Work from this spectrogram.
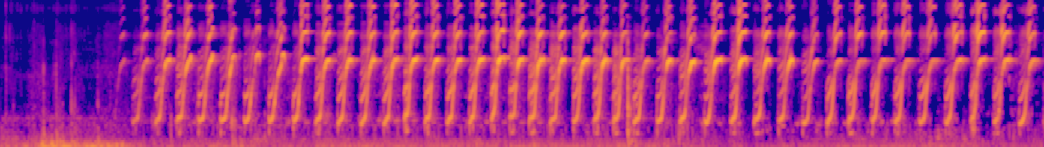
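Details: Three-week-old baby guinea pig handled for weighing and sexing: after a short low rustle, a steady train of shrill rising squeaks repeats roughly three times a second for over ten seconds, bright and piercing, with laughter following.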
